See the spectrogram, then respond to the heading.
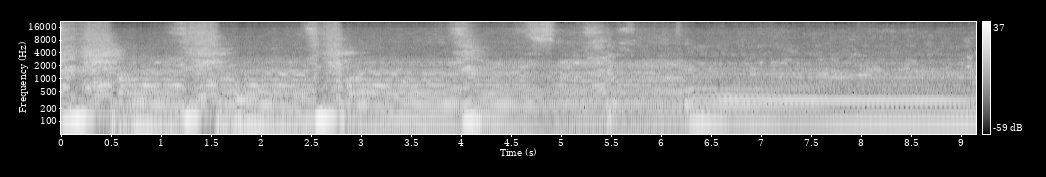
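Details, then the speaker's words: Mazda RX-7 12A rotary, restarted with choke after vacuum leaks were plugged by hand: rough catch settles into a steady, even idle that holds with no throttle input; normal idle, vacuum leaks suspected of causing earlier stalling. "that's nothing it's idling no hands"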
